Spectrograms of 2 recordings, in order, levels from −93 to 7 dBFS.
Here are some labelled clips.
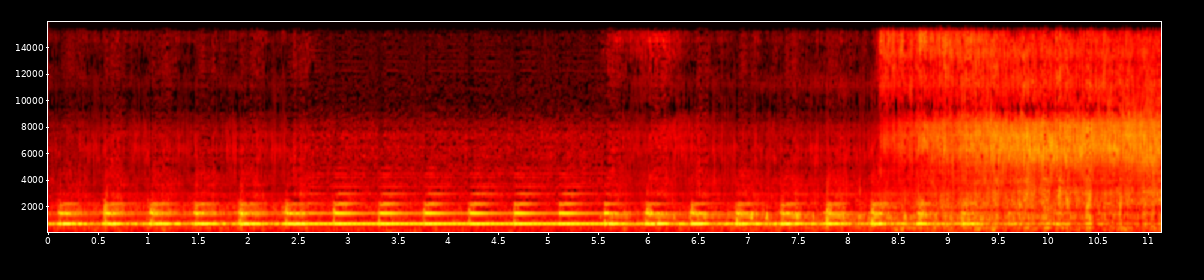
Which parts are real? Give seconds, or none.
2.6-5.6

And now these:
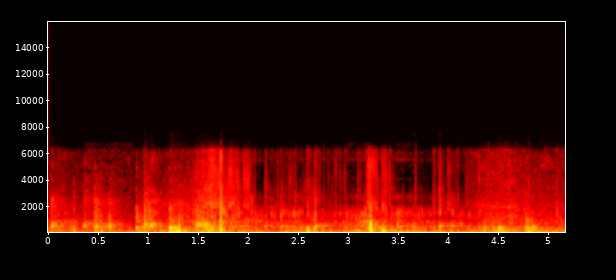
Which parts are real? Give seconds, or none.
0.0-1.6; 4.2-5.2

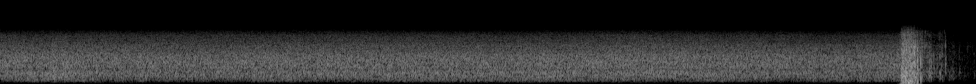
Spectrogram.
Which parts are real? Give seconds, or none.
0.0-0.6; 3.0-9.8

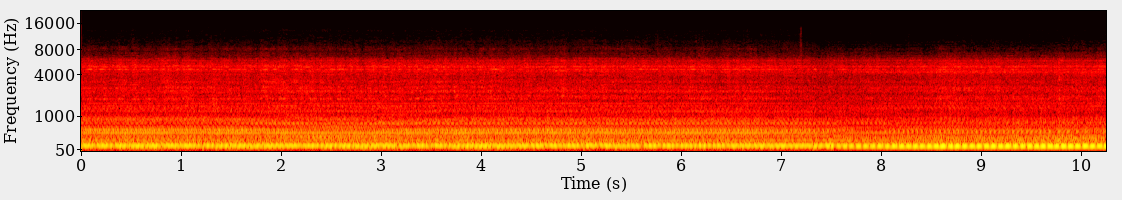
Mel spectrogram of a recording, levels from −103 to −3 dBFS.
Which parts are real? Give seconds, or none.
0.0-0.8; 5.6-6.9; 7.5-10.3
